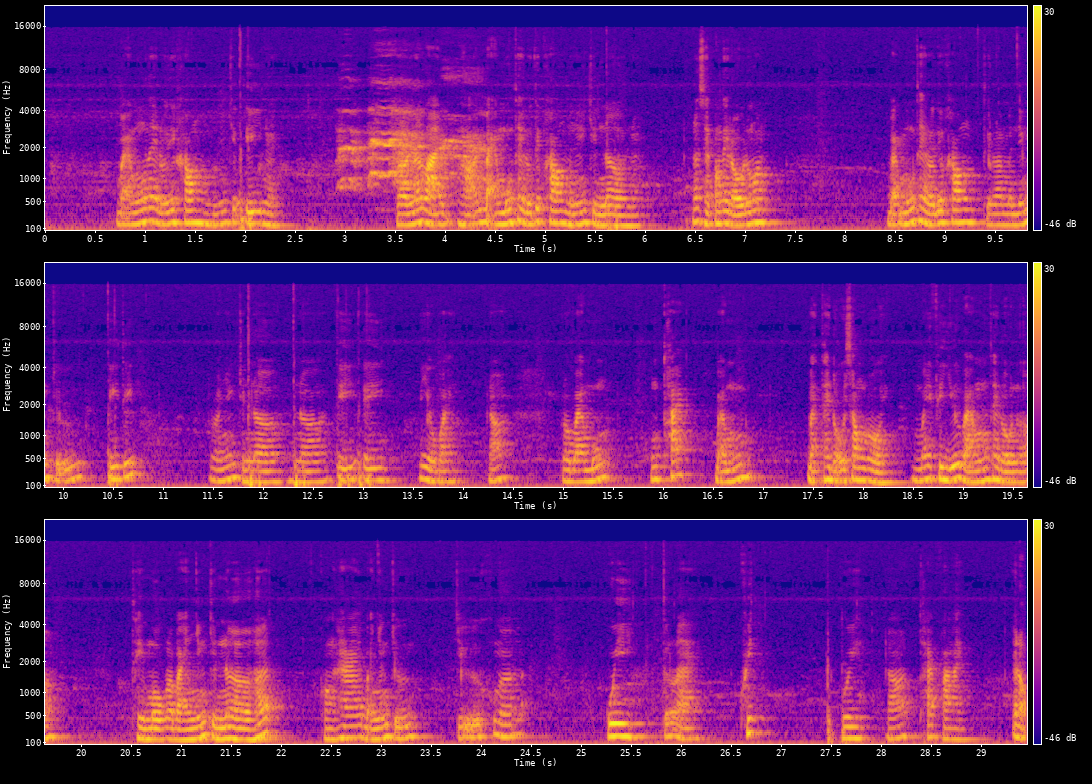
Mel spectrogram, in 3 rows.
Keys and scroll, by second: 2.3 y, 4.8-5.8 typing, 10.3-13.5 typing, 27.8 q.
